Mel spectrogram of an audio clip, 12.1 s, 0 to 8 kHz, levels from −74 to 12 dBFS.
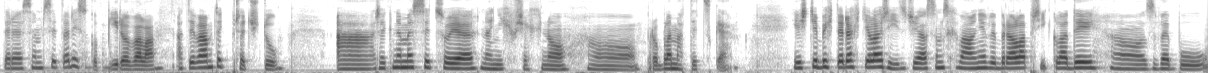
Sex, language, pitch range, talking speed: female, Czech, 170-210 Hz, 160 wpm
